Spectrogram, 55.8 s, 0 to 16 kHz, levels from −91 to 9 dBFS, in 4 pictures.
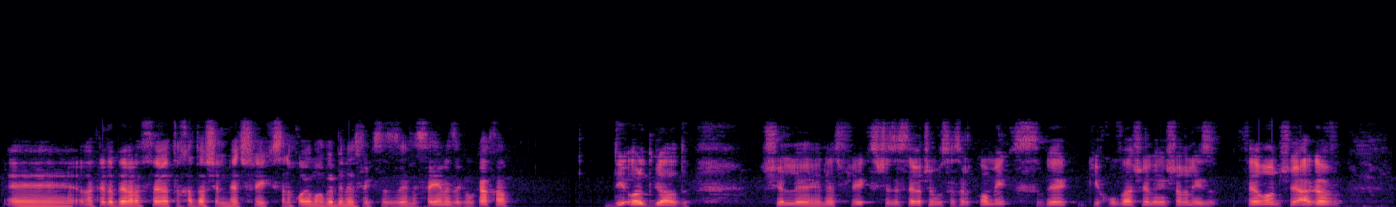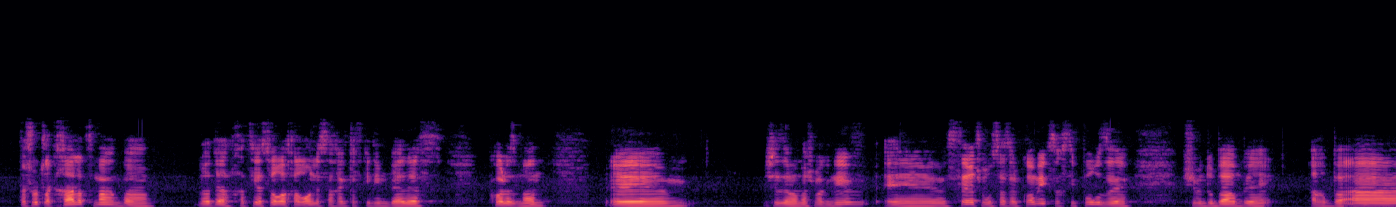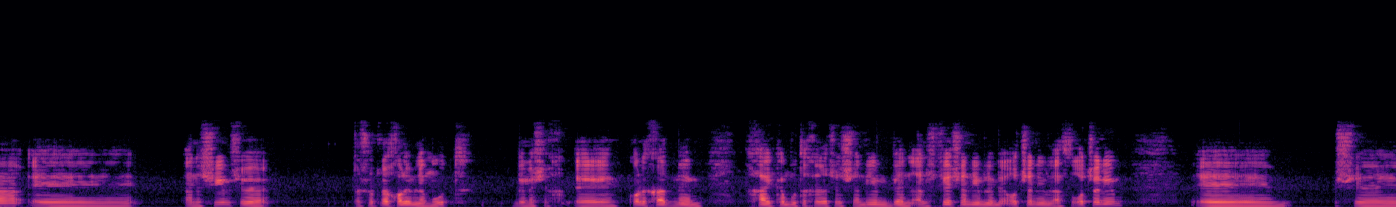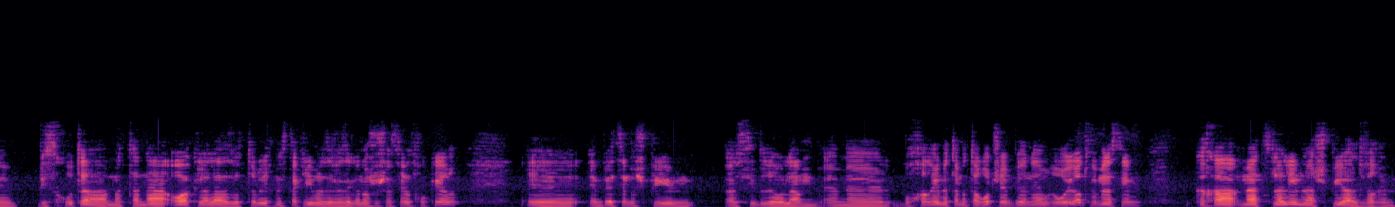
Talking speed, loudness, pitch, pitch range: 125 wpm, -28 LUFS, 110 Hz, 105-115 Hz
